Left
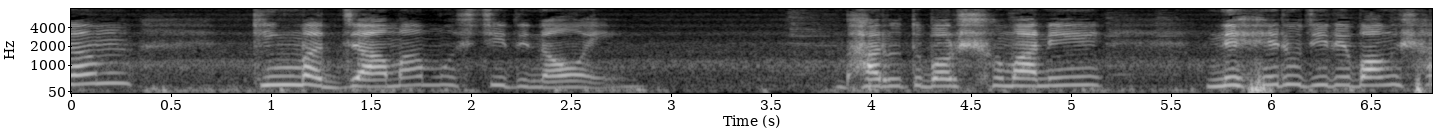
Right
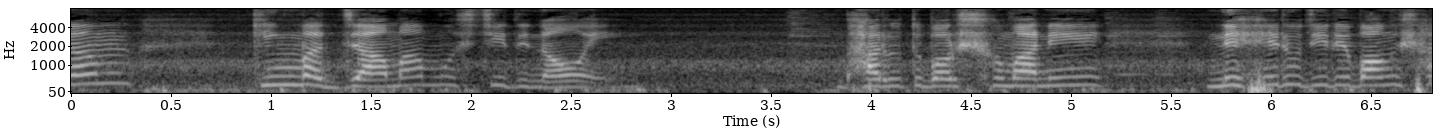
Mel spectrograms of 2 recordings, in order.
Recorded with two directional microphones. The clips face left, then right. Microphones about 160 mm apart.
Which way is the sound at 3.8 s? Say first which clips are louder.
Left 4 dB; 35° left (ahead or behind).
